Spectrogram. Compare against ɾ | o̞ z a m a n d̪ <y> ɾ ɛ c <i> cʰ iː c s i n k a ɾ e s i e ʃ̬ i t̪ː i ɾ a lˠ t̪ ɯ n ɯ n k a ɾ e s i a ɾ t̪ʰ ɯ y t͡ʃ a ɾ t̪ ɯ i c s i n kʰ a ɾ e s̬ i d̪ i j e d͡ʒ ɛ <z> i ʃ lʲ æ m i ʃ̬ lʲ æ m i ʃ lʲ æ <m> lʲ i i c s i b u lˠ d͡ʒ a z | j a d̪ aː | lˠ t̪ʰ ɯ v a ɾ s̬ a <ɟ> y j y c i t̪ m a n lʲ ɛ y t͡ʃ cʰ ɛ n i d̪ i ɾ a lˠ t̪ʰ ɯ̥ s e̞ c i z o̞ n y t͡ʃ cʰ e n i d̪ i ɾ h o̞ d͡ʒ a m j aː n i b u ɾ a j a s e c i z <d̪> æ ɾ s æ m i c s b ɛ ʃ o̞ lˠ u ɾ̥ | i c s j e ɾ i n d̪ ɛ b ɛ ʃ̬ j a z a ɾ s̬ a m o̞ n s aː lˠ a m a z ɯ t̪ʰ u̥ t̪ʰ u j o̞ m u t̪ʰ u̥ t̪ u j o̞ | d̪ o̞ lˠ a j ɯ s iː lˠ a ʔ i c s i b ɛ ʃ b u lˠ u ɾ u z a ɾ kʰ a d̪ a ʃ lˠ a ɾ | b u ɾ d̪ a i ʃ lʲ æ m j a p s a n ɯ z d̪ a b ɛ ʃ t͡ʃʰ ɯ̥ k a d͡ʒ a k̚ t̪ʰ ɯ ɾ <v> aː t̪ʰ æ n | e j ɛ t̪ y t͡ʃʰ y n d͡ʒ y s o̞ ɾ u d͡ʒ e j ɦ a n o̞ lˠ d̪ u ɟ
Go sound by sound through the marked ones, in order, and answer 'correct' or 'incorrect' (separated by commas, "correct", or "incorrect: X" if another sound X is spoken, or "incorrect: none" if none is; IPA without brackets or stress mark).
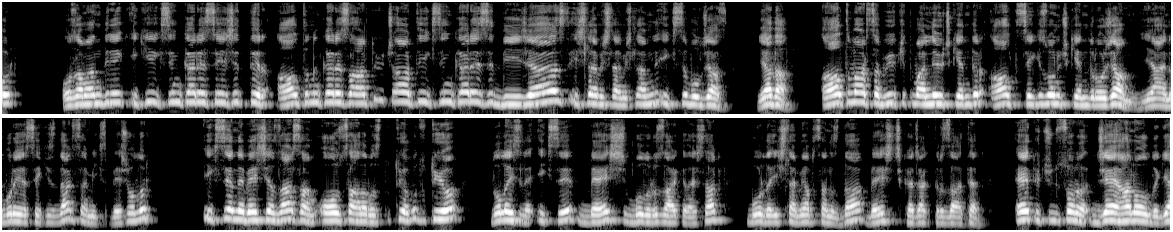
incorrect: i, correct, correct, correct, incorrect: b, correct, incorrect: z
